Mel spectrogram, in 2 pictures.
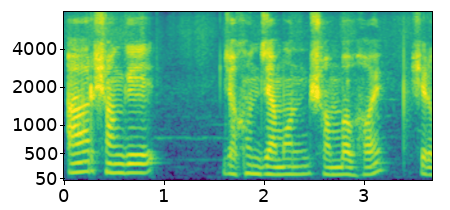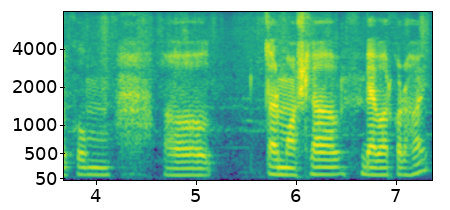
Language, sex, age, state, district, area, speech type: Bengali, male, 45-60, West Bengal, South 24 Parganas, rural, spontaneous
